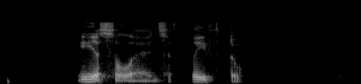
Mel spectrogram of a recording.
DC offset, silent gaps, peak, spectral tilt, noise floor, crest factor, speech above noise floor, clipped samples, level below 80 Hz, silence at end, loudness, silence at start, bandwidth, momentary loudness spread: under 0.1%; 1.77-1.91 s, 2.20-2.28 s; -16 dBFS; -4.5 dB/octave; under -90 dBFS; 22 dB; over 57 dB; under 0.1%; -76 dBFS; 1.2 s; -34 LUFS; 0.8 s; 7.8 kHz; 14 LU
